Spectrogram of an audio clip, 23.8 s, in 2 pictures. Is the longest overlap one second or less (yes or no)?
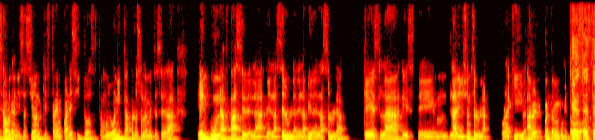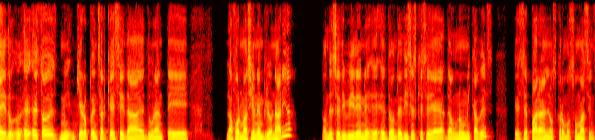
yes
